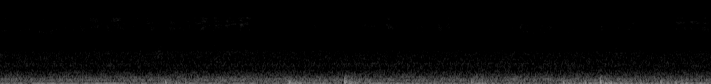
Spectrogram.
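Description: Marker pen writing on a whiteboard: faint, uneven rubbing strokes of the felt tip across the board as letters are drawn, over a low steady hum.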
